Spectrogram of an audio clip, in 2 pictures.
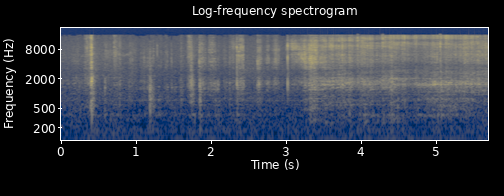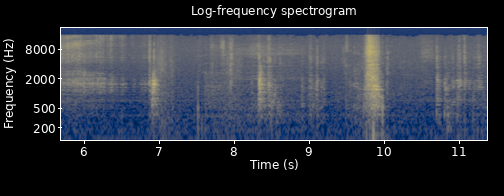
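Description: Protective plastic film being peeled off a thin metal solder stencil: a rustle that lasts about three seconds. Then a few light taps and one sharper knock near the end as the stencil sheet is handled on the bench.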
